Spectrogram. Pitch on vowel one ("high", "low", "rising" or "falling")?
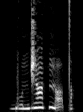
low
